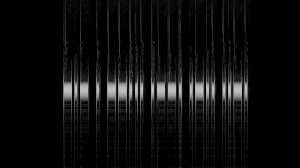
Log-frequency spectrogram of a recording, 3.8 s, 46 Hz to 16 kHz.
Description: Morse code, heard as a keyed tone, about 34 wpm, 700 Hz. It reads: KE7PLF
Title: USA Call Signs - 6 Characters - Repeated 3x - 35wpm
